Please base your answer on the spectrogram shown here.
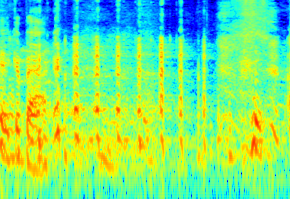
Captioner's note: laughter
